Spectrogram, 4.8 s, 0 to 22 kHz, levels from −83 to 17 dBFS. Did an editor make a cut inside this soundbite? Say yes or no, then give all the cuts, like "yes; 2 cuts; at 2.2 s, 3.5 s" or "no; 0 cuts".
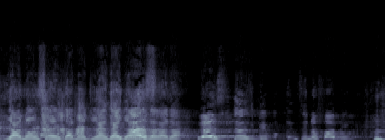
no; 0 cuts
